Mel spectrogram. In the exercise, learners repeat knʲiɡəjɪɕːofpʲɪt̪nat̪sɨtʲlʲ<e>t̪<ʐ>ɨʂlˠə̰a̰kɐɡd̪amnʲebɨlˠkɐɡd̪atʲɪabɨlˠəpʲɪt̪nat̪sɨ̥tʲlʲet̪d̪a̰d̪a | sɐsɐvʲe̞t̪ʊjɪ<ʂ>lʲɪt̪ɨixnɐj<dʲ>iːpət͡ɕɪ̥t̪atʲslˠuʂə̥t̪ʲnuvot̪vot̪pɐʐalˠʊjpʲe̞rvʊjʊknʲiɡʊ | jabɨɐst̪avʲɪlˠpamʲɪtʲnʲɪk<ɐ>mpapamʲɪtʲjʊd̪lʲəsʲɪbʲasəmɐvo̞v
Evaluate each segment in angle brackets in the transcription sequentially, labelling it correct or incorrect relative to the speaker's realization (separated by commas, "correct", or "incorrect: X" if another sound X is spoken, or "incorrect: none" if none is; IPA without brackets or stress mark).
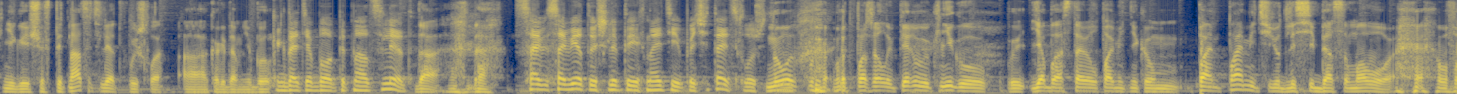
correct, incorrect: v, correct, incorrect: tʲ, incorrect: ə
